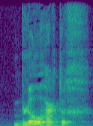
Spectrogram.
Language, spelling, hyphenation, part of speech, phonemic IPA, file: Dutch, blohartig, blo‧har‧tig, adjective, /ˌbloːˈɦɑr.təx/, Nl-blohartig.ogg
- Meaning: faint-hearted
